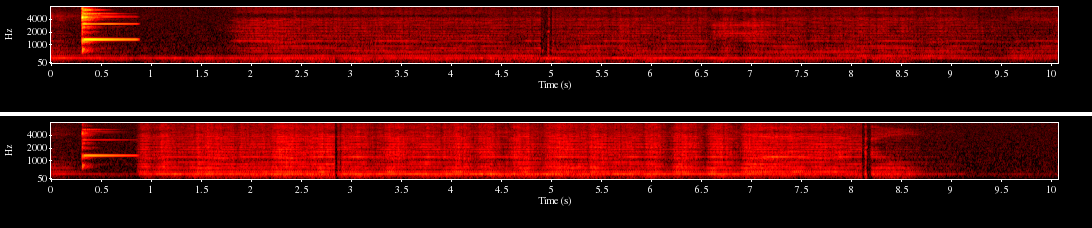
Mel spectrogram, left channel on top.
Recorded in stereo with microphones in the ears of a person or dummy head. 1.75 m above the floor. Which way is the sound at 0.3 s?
60° left (ahead or behind).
